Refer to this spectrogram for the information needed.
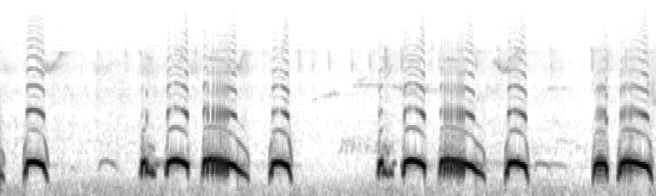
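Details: Sấm chuông style cooing of a spotted dove, intended to stimulate males, females and wild birds: loud, close phrases of clipped hoots and longer falling coos, repeated with short pauses, slightly distorted.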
